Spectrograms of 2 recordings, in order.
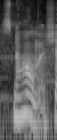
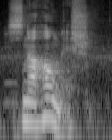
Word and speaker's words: Snohomish: S-O-N. No. – No. – It's S-N-O. – Snohomish. – Snohomish. – Snohomish, yeah. – Snohomish. Great. I don't know what that's how those letters work. – Snohomish.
